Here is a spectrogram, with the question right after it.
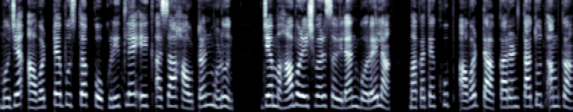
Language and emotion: Goan Konkani, neutral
